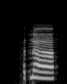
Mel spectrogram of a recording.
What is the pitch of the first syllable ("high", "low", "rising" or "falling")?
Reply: low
